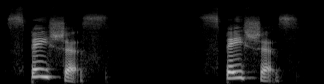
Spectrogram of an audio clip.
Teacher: We pronounce cious as shus.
